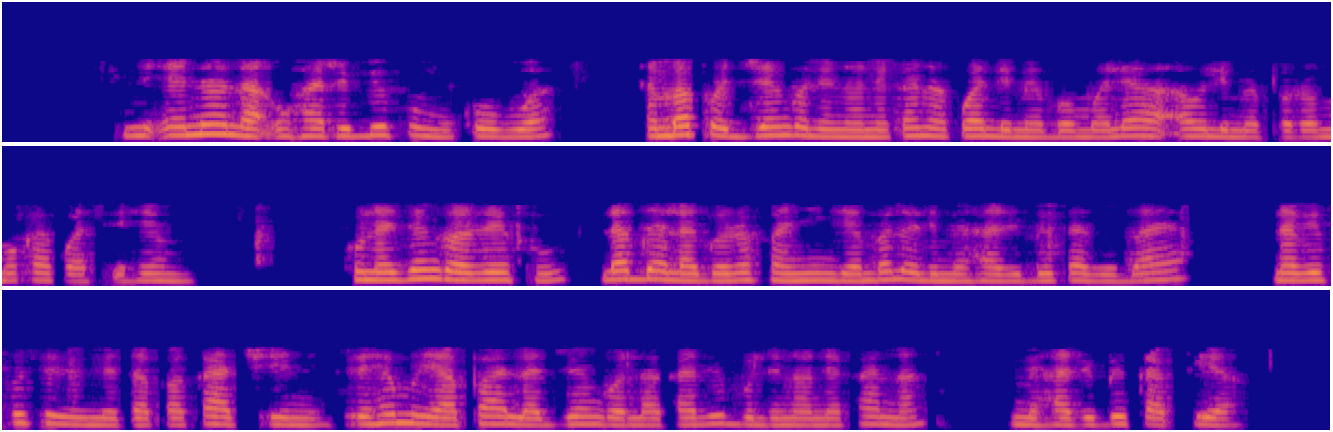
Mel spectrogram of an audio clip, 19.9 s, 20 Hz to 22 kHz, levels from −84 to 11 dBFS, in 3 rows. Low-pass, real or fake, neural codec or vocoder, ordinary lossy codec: 7.2 kHz; real; none; AAC, 16 kbps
